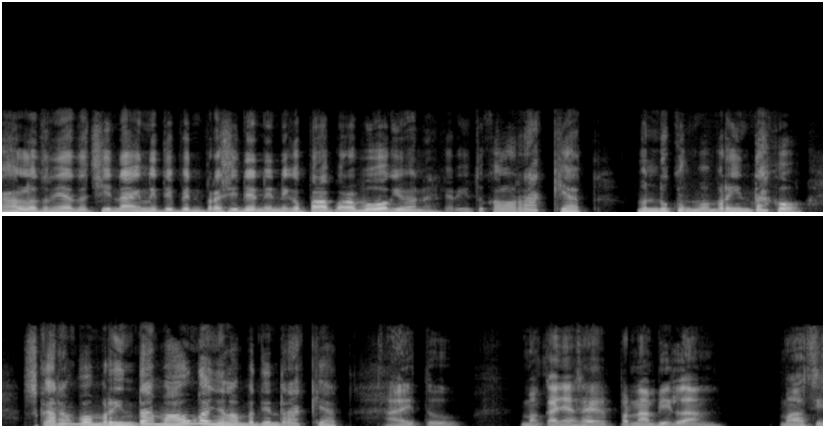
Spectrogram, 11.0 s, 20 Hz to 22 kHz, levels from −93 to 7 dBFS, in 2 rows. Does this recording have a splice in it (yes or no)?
yes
